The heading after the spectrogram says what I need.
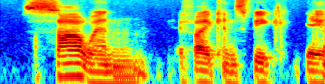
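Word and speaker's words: Samhain: uh it is called it is spelled s-a-m-h-a-n and it's and it's pronounced sawin if i can speak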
